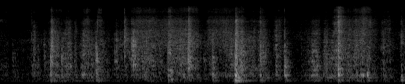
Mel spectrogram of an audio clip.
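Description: Cardboard shipping box being handled and opened, with irregular rustles, scrapes and light knocks as its contents are dug out.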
